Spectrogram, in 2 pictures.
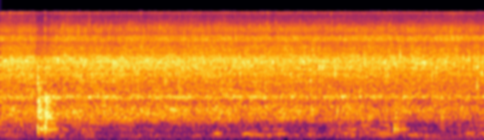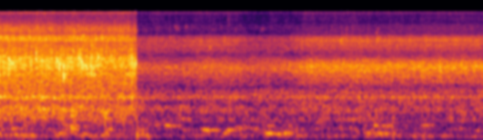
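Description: Soaked dal deep-frying in hot oil in a kadai: a loud, steady hissing sizzle as the moisture left in the damp lentils boils off under a froth of bubbles. About six seconds in it drops suddenly to a quieter sizzle that carries on.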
